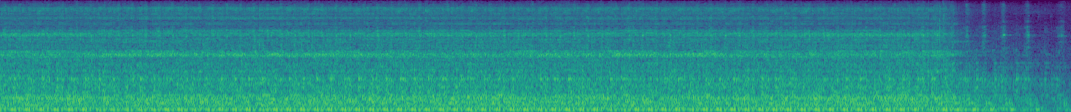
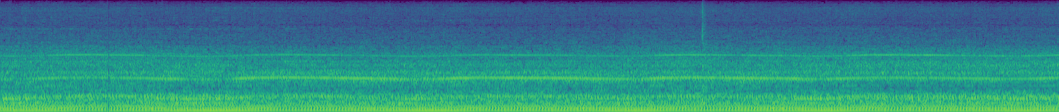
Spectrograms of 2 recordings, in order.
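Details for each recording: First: Onan generator engine with newly added inline fuel filter chugs steadily at about three and a half beats a second, then fades out and dies; owner suspects no fuel passing the filter or flooding, cause unconfirmed. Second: Onan generator after adding an inline fuel filter, started with the side cover on, which makes it quieter. A smooth, even drone at constant speed with a steady hum and no misses or surging: it runs healthy.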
